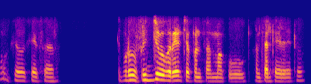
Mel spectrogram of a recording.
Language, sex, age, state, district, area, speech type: Telugu, male, 18-30, Andhra Pradesh, Sri Balaji, rural, conversation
